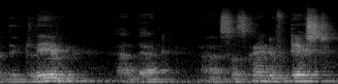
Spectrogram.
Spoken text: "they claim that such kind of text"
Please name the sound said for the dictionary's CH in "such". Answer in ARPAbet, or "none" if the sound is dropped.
S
